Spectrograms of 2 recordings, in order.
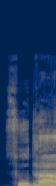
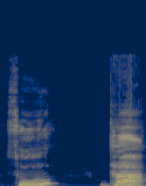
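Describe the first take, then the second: First: Said in the usual way. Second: Sounding out. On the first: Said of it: "तो मिलके बन जाएगा". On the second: Shown as a demonstration. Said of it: "मैं किस तरीके से एक अक्षर का उच्चारण करके".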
